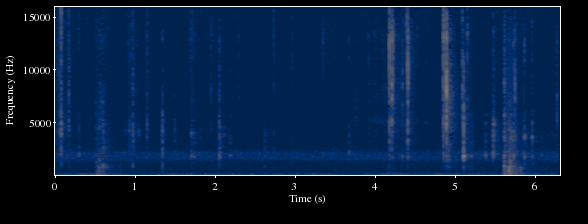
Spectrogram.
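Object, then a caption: Bar of soap. A small, round, solid bar of soap with an orange coating is held in the hand and scraped and shaved with a metal utility blade, exposing the white soap underneath. Quiet, bright, crisp scraping and shaving strokes repeat with short, sharp clicks that die away almost instantly. The strokes grow louder and denser toward the end of the clip.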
